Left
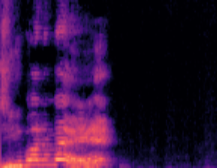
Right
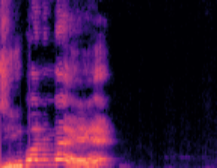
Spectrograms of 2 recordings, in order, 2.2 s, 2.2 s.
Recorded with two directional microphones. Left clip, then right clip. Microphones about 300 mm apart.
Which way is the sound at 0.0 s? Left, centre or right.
Centre.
